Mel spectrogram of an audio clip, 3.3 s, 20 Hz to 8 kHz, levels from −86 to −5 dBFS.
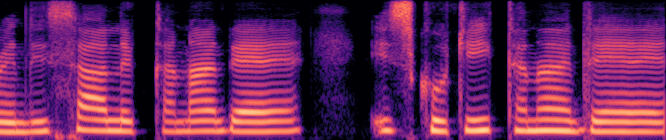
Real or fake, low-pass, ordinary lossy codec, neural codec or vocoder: fake; none; none; codec, 16 kHz, 1 kbps, X-Codec, HuBERT features, trained on balanced general audio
